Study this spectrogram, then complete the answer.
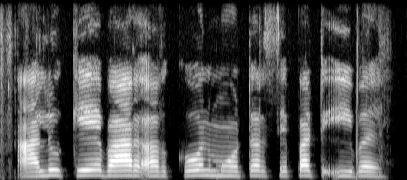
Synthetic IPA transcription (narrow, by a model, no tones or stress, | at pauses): a̰ːlukebaːɾɔ̰ːɾkoːnmoːʈəɾsepəʈibəj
